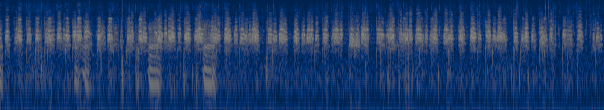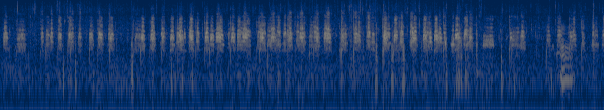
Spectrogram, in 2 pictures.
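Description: Ducks quack rapidly and chatter close by.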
